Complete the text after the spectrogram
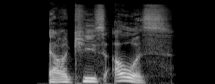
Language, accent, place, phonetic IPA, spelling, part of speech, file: German, Germany, Berlin, [ɛɐ̯ˌkiːs ˈaʊ̯s], erkies aus, verb, De-erkies aus.ogg
- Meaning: singular imperative of auserkiesen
